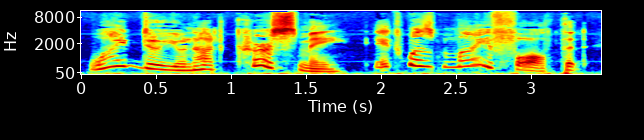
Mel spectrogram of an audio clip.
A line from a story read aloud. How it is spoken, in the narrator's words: he cried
